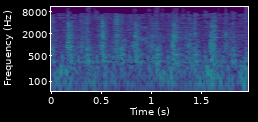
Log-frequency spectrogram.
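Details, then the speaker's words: 2001 Mercedes Vito 112 CDI W638, wheel removed, driveshaft rocked by hand toward and away from the engine: light sharp clicks about three per second; play in a worn CV joint, boots still clean. "Ça, on a l'impression que il n'y a rien d'anormal. Mais on a un petit claquement."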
